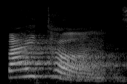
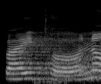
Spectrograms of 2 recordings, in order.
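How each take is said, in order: First: Said in the usual way. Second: પાયથન in separate syllables, final n released with a vowel; syllable-by-syllable dictation. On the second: Shown as a demonstration. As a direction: sound out પાયથન for spelling, ending on "na". Syllable-by-syllable repeat for writing.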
